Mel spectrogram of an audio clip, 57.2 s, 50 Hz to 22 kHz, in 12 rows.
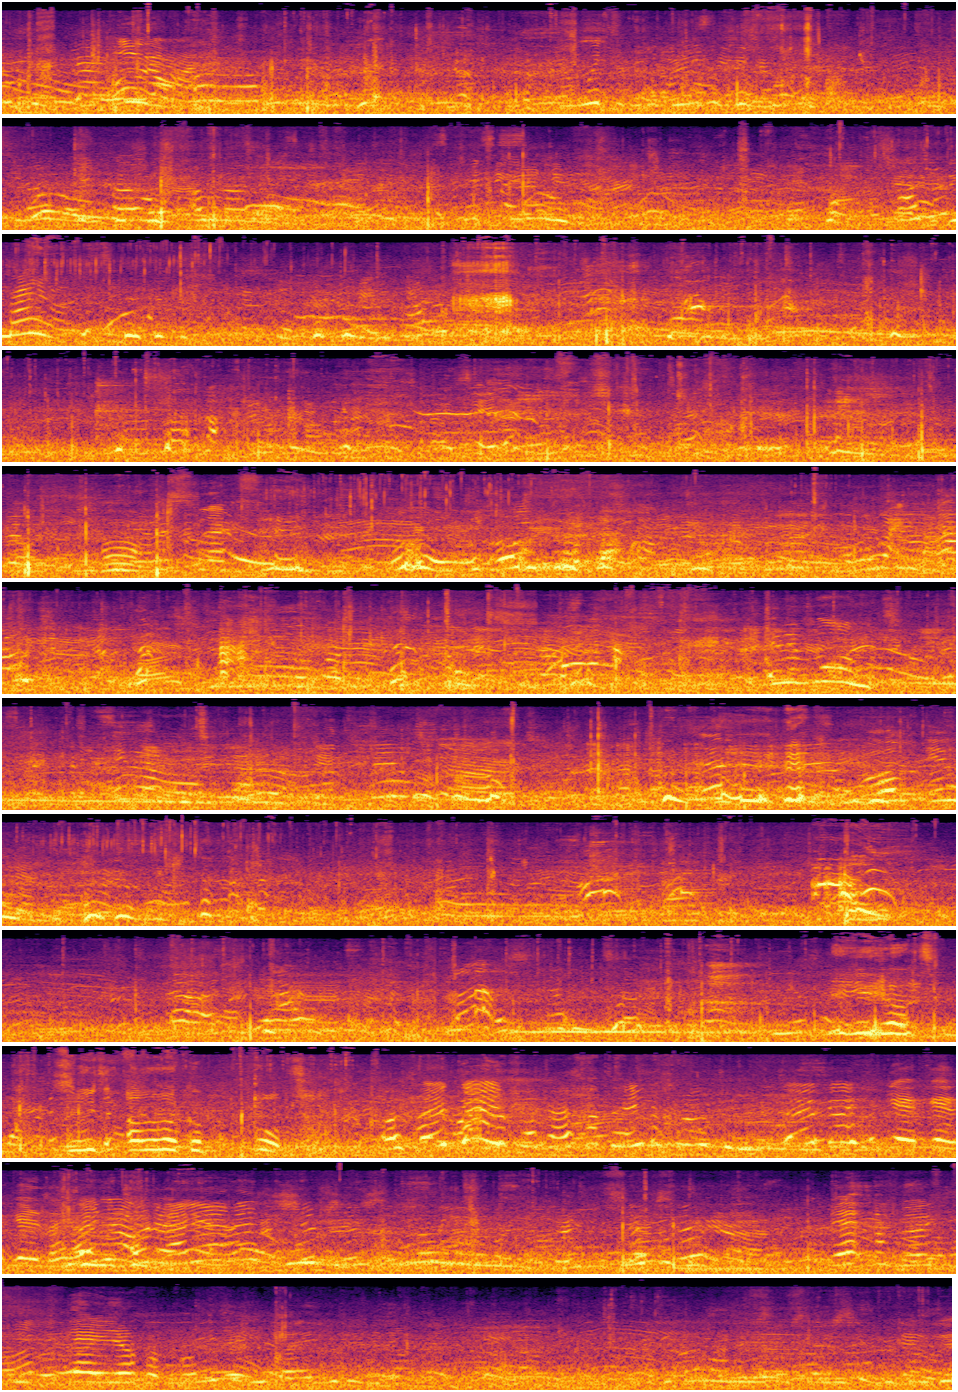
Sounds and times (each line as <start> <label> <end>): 9.1 Children playing with bubbles 22.8
30.7 Children playing with bubbles 38.0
